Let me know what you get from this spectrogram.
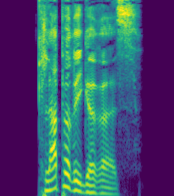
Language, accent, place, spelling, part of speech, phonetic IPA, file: German, Germany, Berlin, klapperigeres, adjective, [ˈklapəʁɪɡəʁəs], De-klapperigeres.ogg
- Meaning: strong/mixed nominative/accusative neuter singular comparative degree of klapperig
